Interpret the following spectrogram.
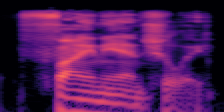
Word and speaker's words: financially: That is three syllables and then financially. Four syllables. Financially. Listen closely to the stress on the second syllable of financially.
